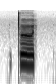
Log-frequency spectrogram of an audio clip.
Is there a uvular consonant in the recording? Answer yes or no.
no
